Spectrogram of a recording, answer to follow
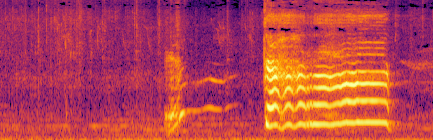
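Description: A high-pitched voice exclaiming in amazement as the foil comes off the bleached hair: a short rising cry about halfway through, then a long drawn-out 'ooh' held at one pitch for about a second near the end.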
